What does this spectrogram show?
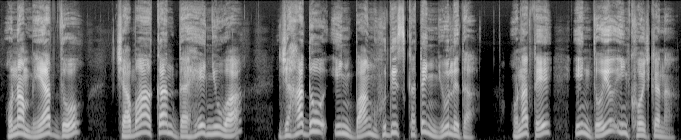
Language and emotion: Santali, disgusted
